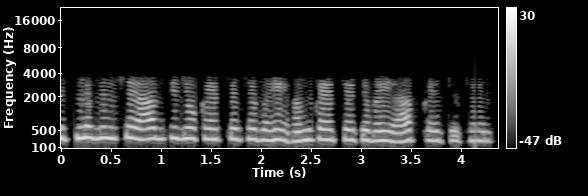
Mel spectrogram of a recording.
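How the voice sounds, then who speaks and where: A woman's voice: high voice, level tone, unhurried, no echo. A woman arguing privately on a recorded phone call, speaking in a reproachful, insistent manner. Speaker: private caller. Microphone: phone line. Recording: tinny, band-limited recorded phone call.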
